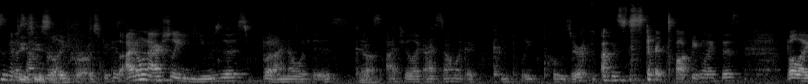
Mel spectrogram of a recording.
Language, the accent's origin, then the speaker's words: English; Prince George's County, Maryland, United States; I'm from Prince George's County, Maryland.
